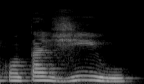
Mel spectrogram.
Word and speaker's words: contágio: E na letra D, eu tenho contagio. E a sílaba tônica é o gi, tá?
